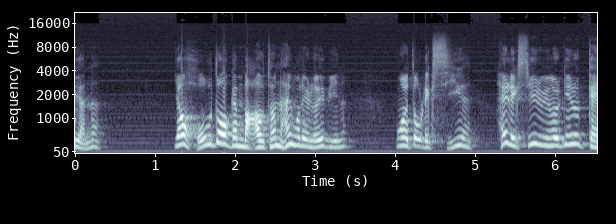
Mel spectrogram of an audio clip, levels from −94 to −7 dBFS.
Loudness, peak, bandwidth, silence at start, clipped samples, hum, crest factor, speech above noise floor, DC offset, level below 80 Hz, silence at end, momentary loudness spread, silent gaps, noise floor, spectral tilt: -17 LUFS; 0 dBFS; 16.5 kHz; 0 s; under 0.1%; none; 18 dB; 34 dB; under 0.1%; -54 dBFS; 0 s; 15 LU; none; -51 dBFS; -5.5 dB/octave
